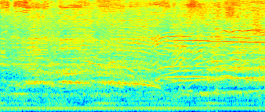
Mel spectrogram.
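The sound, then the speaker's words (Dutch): At a commemoration, a large crowd of people from the affected region shouts and chants together as a minister takes the stage, many voices overlapping in a loud, sustained roar with rising and falling yells. “Mensen uit de getroffen regio voelen zich vergeten en willen dat er meer aandacht gaat naar de slachtoffers en de gevolgen. En dus roepen ze dit.”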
